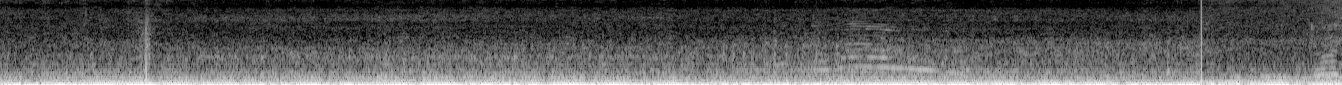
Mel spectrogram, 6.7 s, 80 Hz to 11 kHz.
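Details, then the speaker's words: 1000+ whp 2JZ Nissan S14 240SX with a Grannas Racing GR700A T56 Magnum gearbox and a Tilton ST246-HD clutch rated 1250 ft-lb, after about half an hour of driving, recorded near the shifter with no tunnel sound deadening: smooth low rumble with no clanks or chatter. "The car shifts so smooth, and the clutch pedal feels exactly like stock. It's so smooth. You know, it doesn't shatter. It doesn't make any noise."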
